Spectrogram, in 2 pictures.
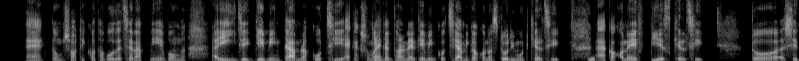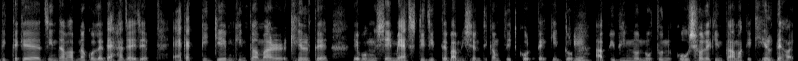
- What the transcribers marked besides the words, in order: unintelligible speech; lip smack; lip smack; tapping
- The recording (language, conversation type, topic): Bengali, unstructured, গেমিং কি আমাদের সৃজনশীলতাকে উজ্জীবিত করে?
